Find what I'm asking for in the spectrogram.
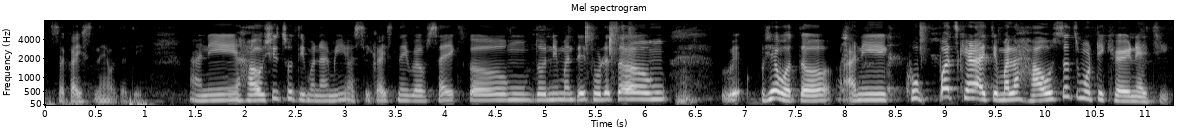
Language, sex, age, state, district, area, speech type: Marathi, female, 60+, Maharashtra, Thane, rural, spontaneous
